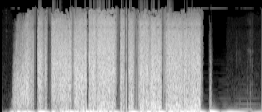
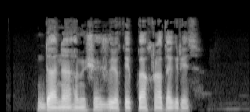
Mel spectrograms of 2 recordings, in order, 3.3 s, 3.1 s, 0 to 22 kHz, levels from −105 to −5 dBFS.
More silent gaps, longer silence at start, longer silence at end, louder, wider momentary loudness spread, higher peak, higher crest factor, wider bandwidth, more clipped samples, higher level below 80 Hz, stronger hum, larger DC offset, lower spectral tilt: neither; second, 0.1 s vs 0.45 s; second, 0 s vs 0.65 s; first, -10 LUFS vs -25 LUFS; second, 7 LU vs 13 LU; first, 0 dBFS vs -4 dBFS; second, 10 dB vs 24 dB; first, 16.5 kHz vs 11 kHz; first, 0.3% vs under 0.1%; first, -20 dBFS vs -50 dBFS; neither; neither; second, -2.5 dB/octave vs -5 dB/octave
